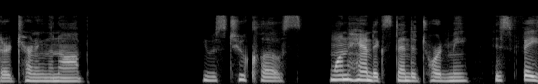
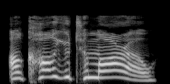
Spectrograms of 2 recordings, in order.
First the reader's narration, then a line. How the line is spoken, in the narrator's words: I yelled, wishing more than anything that I could explain everything to him right then, knowing I would never be able to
